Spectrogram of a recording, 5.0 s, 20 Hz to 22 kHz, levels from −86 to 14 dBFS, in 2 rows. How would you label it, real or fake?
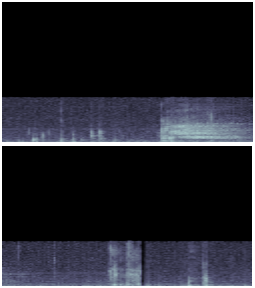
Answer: real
